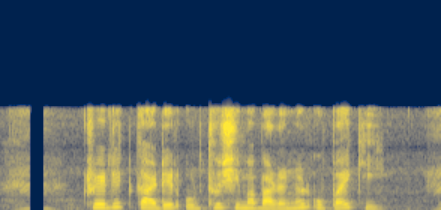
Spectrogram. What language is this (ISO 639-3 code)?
ben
